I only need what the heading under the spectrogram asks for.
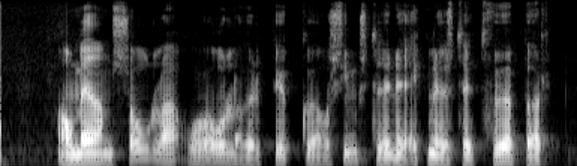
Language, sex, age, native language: Icelandic, male, 40-49, Icelandic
